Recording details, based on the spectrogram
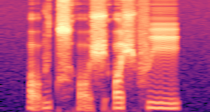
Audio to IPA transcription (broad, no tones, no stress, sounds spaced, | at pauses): ɔ̰ ɡ t͡sʰ ɔ̰ ʃ ʔ ɔ ʃ f i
